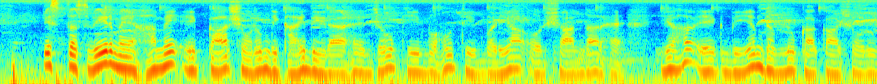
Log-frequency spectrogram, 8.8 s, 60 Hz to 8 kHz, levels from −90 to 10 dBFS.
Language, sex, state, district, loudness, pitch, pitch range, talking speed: Hindi, male, Chandigarh, Chandigarh, -18 LUFS, 125 Hz, 110-145 Hz, 170 wpm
